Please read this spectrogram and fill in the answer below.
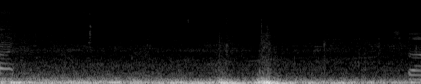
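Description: Low, steady rumble of road and engine noise inside a moving car's cabin, with a brief knock about two and a half seconds in.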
